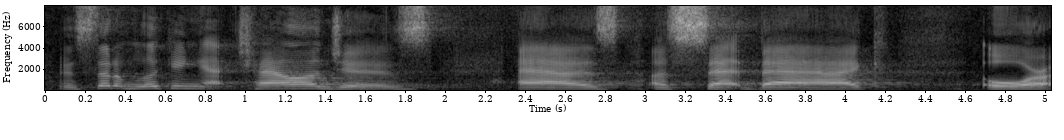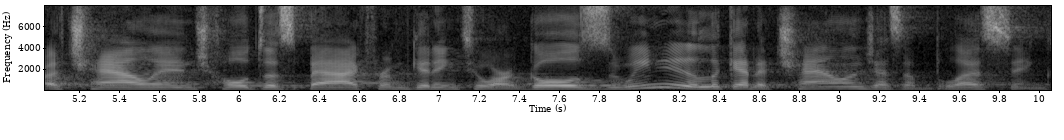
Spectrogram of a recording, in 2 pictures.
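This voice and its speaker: A man in his thirties with a fairly high voice gives an earnest motivational talk. He speaks emphatically, now and then breaking off to restart a word. The sound carries a long hall reverb. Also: darkish tone. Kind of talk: inspirational speech.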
